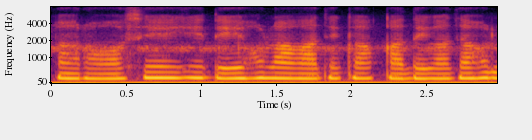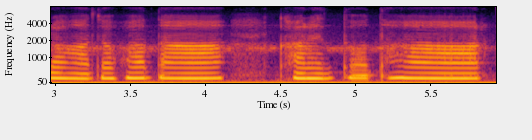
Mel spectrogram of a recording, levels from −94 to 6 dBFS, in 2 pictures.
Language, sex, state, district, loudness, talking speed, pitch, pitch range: Chakma, female, Tripura, Unakoti, -12 LUFS, 120 wpm, 205 Hz, 200-210 Hz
